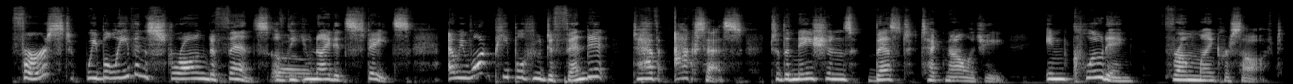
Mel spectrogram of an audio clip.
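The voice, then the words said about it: Polished corporate spokesperson voice. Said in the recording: “Do a good corporate voice”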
